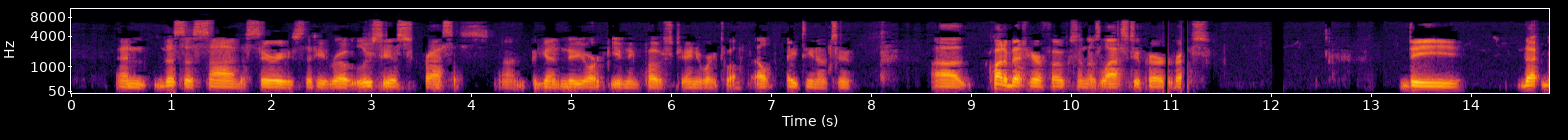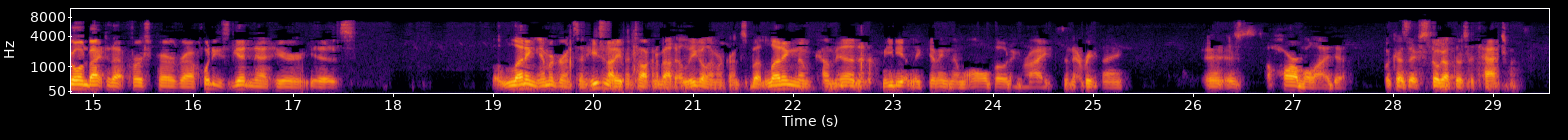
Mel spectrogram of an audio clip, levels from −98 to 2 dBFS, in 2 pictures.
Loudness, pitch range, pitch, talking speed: -23 LUFS, 90-100 Hz, 95 Hz, 160 wpm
